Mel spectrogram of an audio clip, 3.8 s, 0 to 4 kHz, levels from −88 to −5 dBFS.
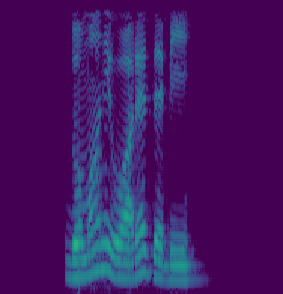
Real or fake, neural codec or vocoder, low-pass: real; none; 3.6 kHz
